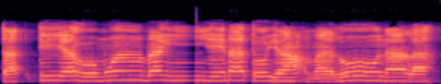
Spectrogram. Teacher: Bayyinatu ya, sambung dan tidak panjang ya.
